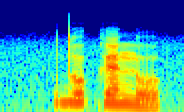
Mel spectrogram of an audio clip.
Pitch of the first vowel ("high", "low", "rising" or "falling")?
high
